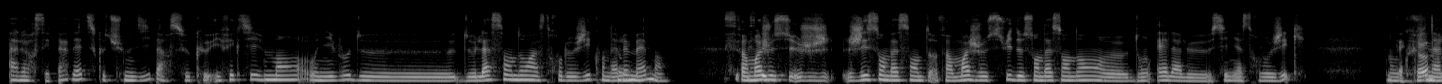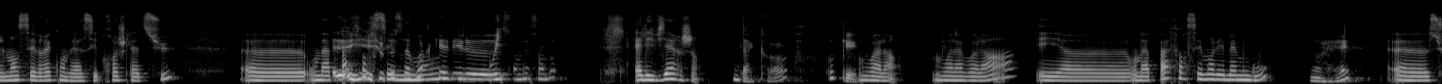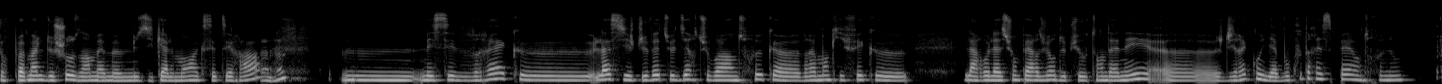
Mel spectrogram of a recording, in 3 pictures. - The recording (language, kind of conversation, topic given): French, podcast, Peux-tu raconter une amitié née pendant un voyage ?
- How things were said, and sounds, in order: drawn out: "de"; tapping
